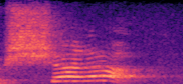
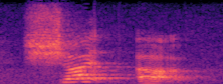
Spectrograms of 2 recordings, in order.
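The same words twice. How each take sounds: First: "Shut up" much higher and louder, falling; mock yell. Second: A breathy "Shut up" as an aftershock; muttered repeat. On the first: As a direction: snap "Shut up" at him as a shriek. End of the imagined rant. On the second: Retold or imitated.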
